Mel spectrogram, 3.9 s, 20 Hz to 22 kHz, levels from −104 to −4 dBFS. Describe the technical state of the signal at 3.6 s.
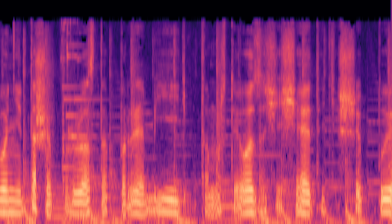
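At 3.6 s the signal is intact, with no audible dropout, distortion, glitch or other technical fault at that point.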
